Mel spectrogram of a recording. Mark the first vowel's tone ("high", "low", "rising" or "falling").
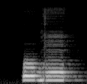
high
